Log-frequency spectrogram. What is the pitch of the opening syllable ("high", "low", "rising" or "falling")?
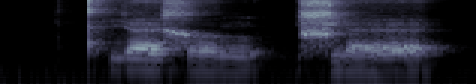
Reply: high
